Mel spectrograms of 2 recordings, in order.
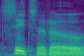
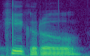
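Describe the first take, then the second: First: The word begins with a ts sound. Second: The word begins with a hard k sound. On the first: This is the German pronunciation. The speaker calls it wrong. "or Cicero as in German" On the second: This is the classical Latin pronunciation. The speaker calls it right. "a classical scholar will say Cicero"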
